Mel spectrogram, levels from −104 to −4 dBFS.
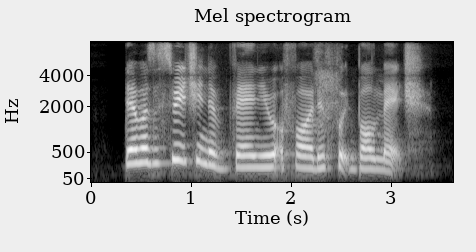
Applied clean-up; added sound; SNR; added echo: neural mask model DeepFilterNet 3.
